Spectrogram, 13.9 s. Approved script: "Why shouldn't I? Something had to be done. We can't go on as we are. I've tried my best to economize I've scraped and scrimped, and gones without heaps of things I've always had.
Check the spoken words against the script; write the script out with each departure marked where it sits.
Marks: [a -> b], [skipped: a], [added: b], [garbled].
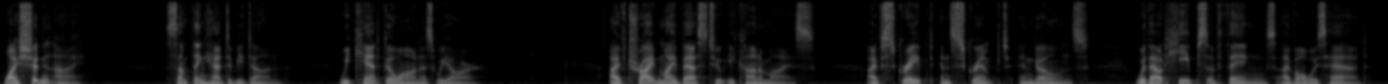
"Why shouldn't I? Something had to be done. We can't go on as we are. I've tried my best to economize I've scraped and scrimped, and gones without heaps of things I've always had.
